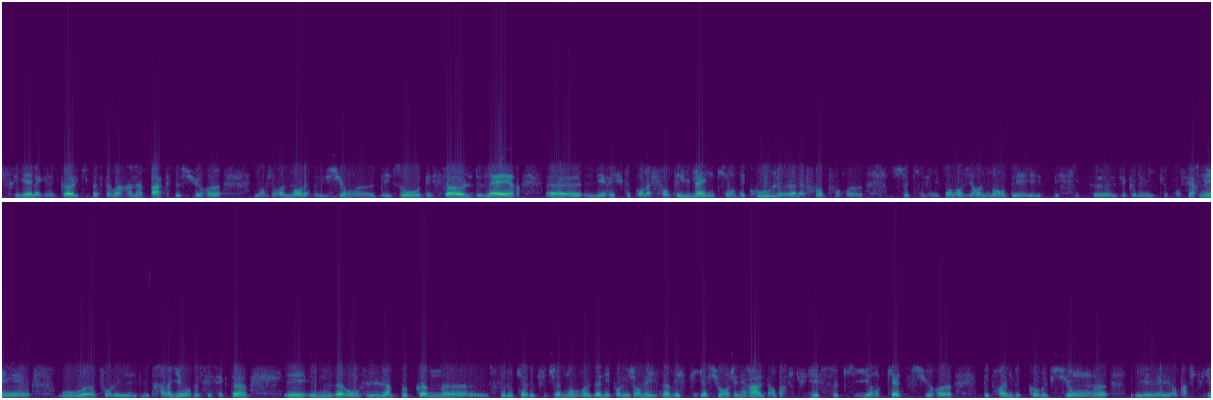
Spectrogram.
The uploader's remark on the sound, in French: Aujourd'hui, direction Malte pour rejoindre par téléphone.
